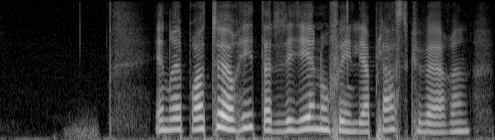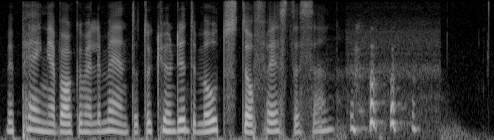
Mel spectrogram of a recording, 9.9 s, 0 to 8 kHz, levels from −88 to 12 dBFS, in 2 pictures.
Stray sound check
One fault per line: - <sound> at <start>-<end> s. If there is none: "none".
- laugh at 8.4-9.2 s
